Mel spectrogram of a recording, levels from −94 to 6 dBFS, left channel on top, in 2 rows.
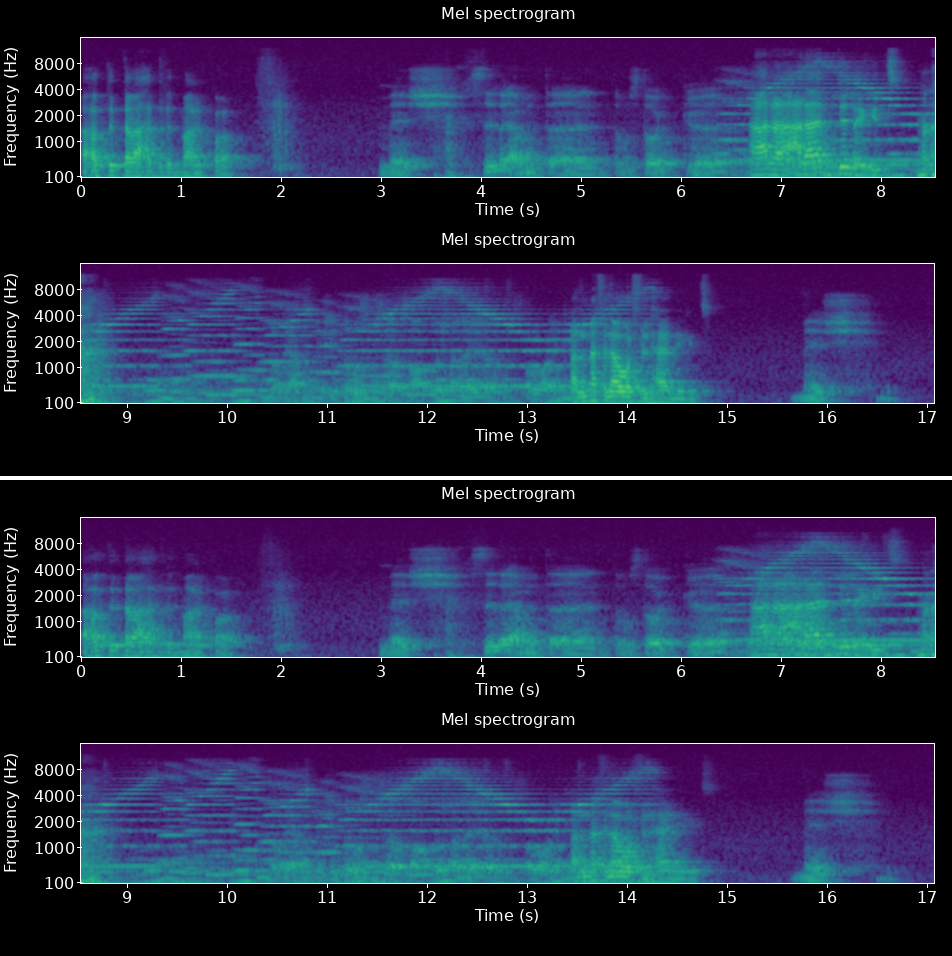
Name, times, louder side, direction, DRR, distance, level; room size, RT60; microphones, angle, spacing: voice 1, 0.0-1.5 1.9-2.1 3.6-3.8 6.7-8.0 8.3-8.9 13.4-14.7, left 4 dB, 75° left, 7 dB, 0.4 m, -27 dB
voice 2, 3.0-8.0 10.4-14.2 15.6-16.4, right 1 dB, 30° left, -2 dB, 0.8 m, -37 dB
sound 1, 6.3-14.3, right 1 dB, 75° right, 1.3 m, -37 dB
4.5 x 2.6 x 2.3 m, 0.75 s
head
